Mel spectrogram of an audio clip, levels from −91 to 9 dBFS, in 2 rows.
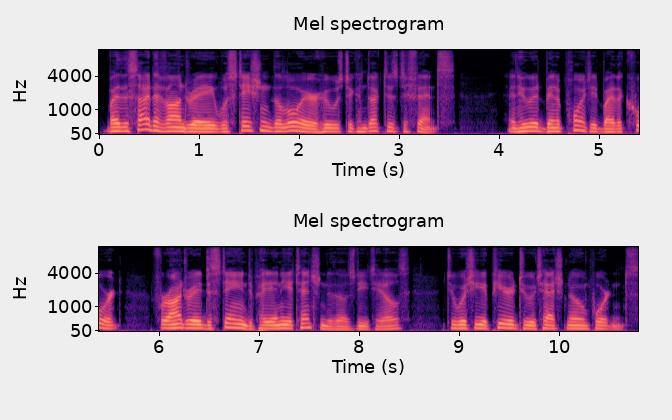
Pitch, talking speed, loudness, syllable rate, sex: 135 Hz, 230 wpm, -17 LUFS, 6.8 syllables/s, male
